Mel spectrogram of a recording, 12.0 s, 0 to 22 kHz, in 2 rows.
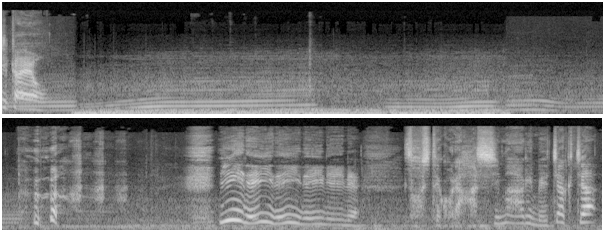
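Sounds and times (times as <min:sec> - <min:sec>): car engine revving from inside cabin: 0:00.5 - 0:06.0.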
